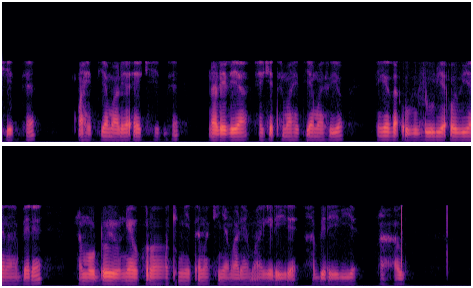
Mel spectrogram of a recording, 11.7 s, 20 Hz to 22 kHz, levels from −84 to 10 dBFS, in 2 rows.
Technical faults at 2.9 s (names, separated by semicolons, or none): none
